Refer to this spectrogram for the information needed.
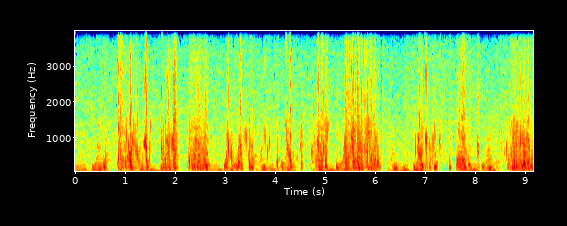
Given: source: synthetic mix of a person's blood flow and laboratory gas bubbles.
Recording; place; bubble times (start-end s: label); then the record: Doppler ultrasound of blood flow; precordium
0.54-0.65 s: bubbles
0.83-1.30 s: bubbles
1.34-1.51 s: bubbles
1.68-2.07 s: bubbles
2.23-2.68 s: bubbles
2.98-3.58 s: bubbles
3.76-3.91 s: bubbles
4.00-4.09 s: bubbles
4.19-4.36 s: bubbles
4.49-4.57 s: bubbles
4.70-5.09 s: bubbles
5.19-6.12 s: bubbles
6.76-7.33 s: bubbles
7.46-7.53 s: bubbles
7.60-7.94 s: bubbles
8.03-8.10 s: bubbles
8.49-9.18 s: bubbles
From the record:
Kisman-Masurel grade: 343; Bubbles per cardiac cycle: rolling drumbeat, 9 or more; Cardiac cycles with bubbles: 100%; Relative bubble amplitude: loud (0.450 to 0.775); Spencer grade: 3 (all of the cardiac periods contain showers or single bubble signals, but not dominating or overriding the cardiac motion signals); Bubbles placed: anywhere in the cardiac cycle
